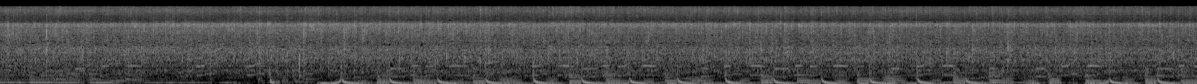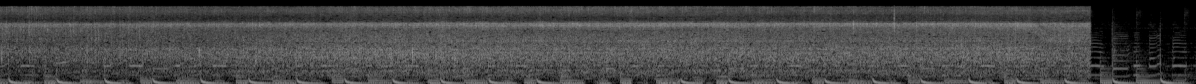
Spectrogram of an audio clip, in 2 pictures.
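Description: Chicken pieces sizzling steadily as they fry in hot oil in a frying pan; the sizzling cuts off suddenly near the end.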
